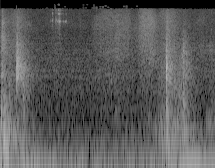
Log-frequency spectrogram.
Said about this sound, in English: Sorry, I got caught up on my chair mat and about ate shit into my microphone.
